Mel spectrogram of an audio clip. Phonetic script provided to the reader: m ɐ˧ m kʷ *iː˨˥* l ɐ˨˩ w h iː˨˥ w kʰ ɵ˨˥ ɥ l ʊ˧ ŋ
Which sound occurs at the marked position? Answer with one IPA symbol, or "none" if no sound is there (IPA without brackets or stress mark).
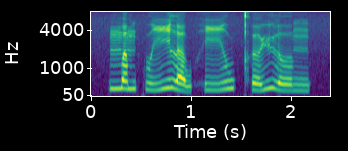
iː˨˥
